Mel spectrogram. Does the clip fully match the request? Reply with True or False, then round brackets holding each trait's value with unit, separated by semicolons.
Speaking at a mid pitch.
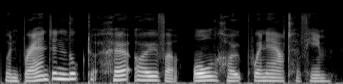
True (180 Hz)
